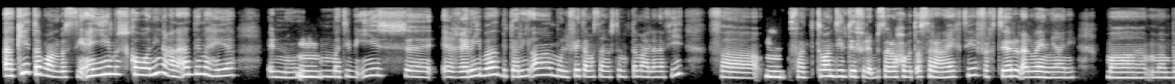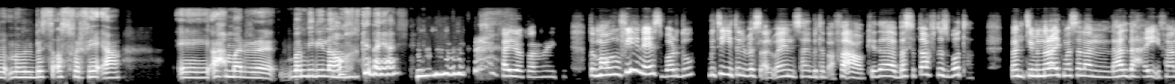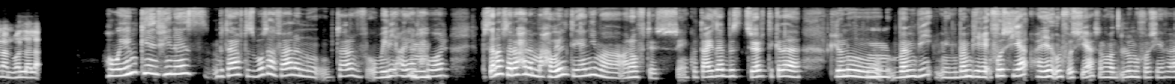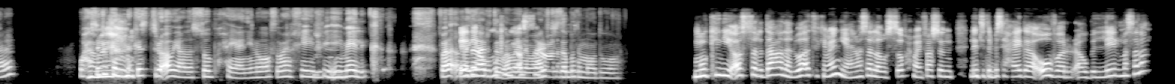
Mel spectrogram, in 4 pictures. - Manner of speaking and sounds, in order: laugh; laughing while speaking: "ريلاه، كده يعني"; other background noise; in English: "تيشيرت"; tapping; laughing while speaking: "تمام"; in English: "إكسترا"; laugh; in English: "over"
- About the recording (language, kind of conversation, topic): Arabic, podcast, إزاي بتختار ألوان لبسك؟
